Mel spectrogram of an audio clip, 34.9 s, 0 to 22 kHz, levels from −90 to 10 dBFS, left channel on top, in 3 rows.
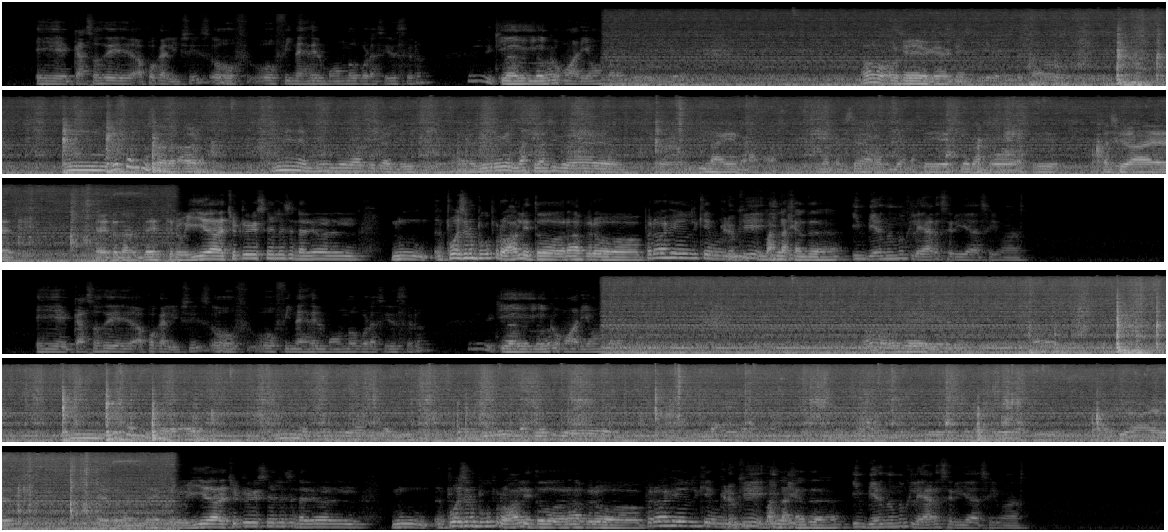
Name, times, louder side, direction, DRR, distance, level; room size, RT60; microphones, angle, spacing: voice 1, 0.3-4.2 5.0-6.9 8.8-11.6 14.2-14.4 20.0-20.5 22.7-23.0 30.5-31.3 31.8-33.5, equal, 5° left, 0.5 m, -46 dB
voice 2, 4.7-5.6 8.6-9.7 11.6-11.7 12.2-13.7 14.3-23.6 24.2-31.7, left 4 dB, 65° left, 0.4 m, -35 dB
sound 1, 6.0-25.0, right 6 dB, 65° right, 0.4 m, -34 dB
2.4 x 2.1 x 2.6 m
head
